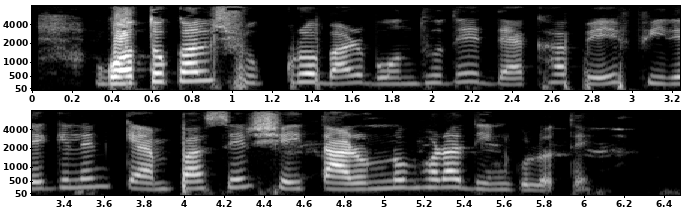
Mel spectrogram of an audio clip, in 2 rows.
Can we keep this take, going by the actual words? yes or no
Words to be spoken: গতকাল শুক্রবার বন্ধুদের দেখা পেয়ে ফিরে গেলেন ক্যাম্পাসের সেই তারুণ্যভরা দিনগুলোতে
yes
